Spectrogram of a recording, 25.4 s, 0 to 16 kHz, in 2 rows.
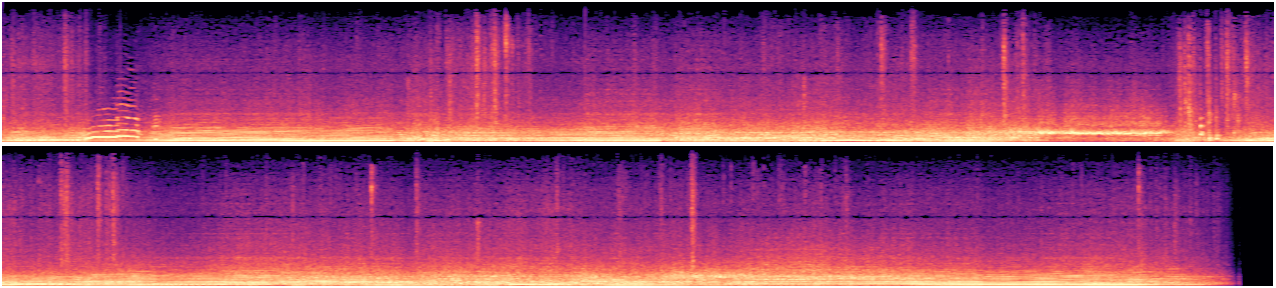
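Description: Honda CR-X EE8's 1.6-litre VTEC four-cylinder engine heard from inside the cabin under hard driving, its revs climbing and dropping again and again through gear changes and braking, with tyres squealing briefly in corners. It fades out near the end.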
